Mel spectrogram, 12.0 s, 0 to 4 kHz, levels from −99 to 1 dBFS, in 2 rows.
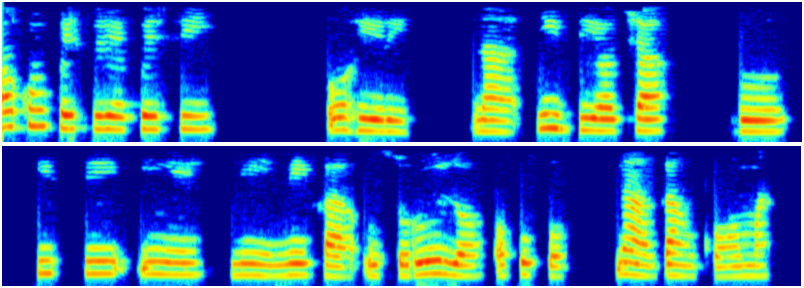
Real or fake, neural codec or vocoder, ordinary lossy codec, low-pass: real; none; MP3, 32 kbps; 3.6 kHz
